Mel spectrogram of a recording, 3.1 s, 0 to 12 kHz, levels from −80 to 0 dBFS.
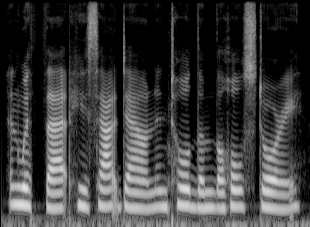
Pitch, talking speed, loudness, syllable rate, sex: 205 Hz, 230 wpm, -17 LUFS, 4.8 syllables/s, female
